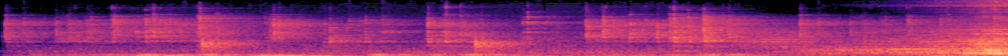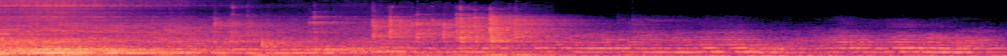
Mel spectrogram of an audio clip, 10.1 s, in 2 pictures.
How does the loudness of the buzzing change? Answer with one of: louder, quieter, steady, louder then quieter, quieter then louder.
quieter.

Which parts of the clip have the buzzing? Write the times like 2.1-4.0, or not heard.
3.6-10.0.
